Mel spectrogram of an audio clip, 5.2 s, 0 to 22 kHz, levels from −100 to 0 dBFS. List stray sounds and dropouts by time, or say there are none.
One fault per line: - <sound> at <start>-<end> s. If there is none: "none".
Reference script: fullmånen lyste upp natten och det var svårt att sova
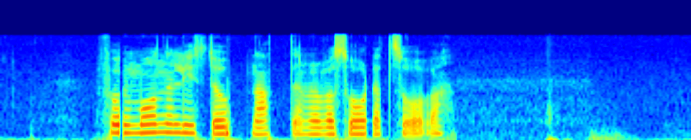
- dropout at 0.9-0.9 s
- whoosh at 4.1-4.3 s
